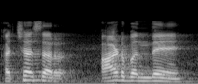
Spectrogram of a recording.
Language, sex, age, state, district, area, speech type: Urdu, male, 30-45, Uttar Pradesh, Saharanpur, urban, spontaneous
